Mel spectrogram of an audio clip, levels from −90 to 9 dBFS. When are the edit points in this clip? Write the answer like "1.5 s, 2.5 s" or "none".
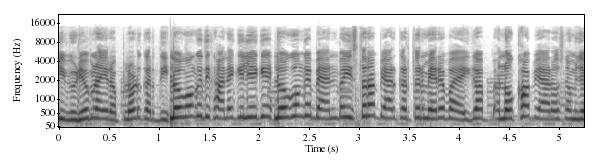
1.0 s, 2.1 s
